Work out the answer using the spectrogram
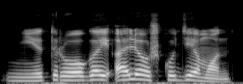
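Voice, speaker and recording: A woman voicing a stern, dying old male monk who speaks slowly and curtly. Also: lowish voice, sing-song, creaky, no echo, highs cut off, voice pushed up, exaggerated voice. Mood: desperate. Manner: slow, weighty, curt speech. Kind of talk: audiobook character reading.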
